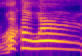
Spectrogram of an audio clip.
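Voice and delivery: high, loud hammed-up wail; mock ugly cry. Crier warns friends off their ugly cry, mock wailing. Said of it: "if I cry, it's ugly".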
